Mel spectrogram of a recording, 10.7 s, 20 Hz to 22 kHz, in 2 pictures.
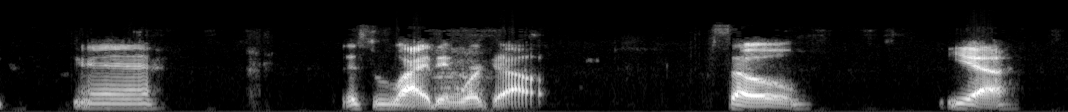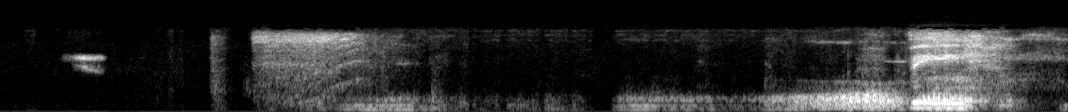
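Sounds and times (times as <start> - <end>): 
speech: 0.4 - 0.9, 1.7 - 2.8, 3.6 - 4.1, 4.7 - 5.2, 9.6 - 10.3
pet dog growling and grumbling: 7.1 - 10.6.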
